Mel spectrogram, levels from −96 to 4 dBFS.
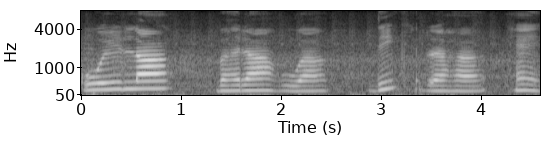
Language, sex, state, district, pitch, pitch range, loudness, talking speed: Hindi, female, Madhya Pradesh, Katni, 200 Hz, 185-235 Hz, -19 LUFS, 80 wpm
